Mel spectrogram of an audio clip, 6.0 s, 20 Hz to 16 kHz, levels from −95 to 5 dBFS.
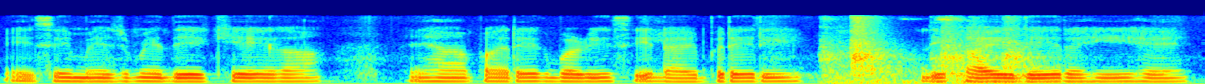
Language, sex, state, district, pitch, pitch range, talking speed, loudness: Hindi, female, Rajasthan, Jaipur, 155 Hz, 150-155 Hz, 140 wpm, -17 LUFS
